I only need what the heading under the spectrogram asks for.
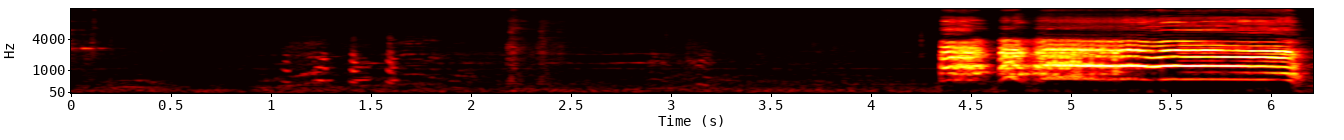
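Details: Domestic rooster kept with hens: quiet scattered clucks for four seconds, then a sudden loud, rich crow lasting nearly two seconds, held steady and cut off sharply.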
